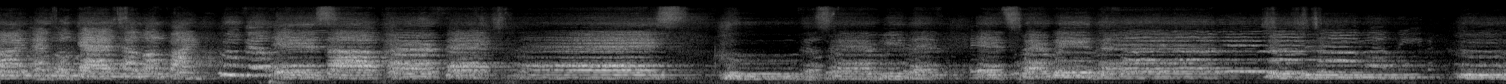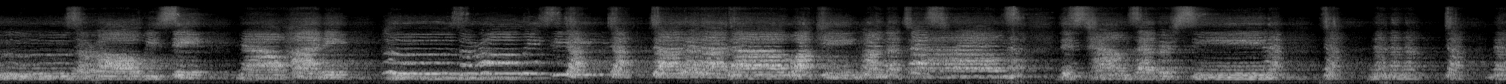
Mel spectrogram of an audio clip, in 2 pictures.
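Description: Large women's choir singing a cappella, in sung phrases with brief breaks between them.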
